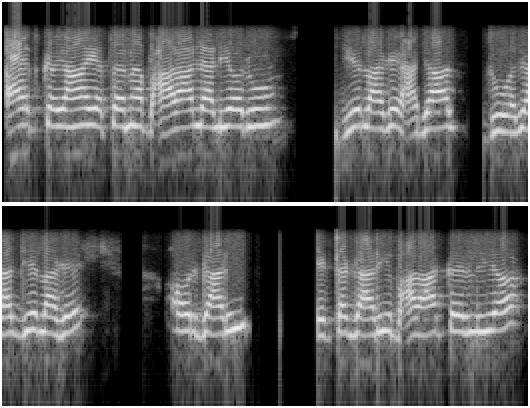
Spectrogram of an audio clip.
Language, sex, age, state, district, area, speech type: Maithili, male, 60+, Bihar, Araria, rural, conversation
